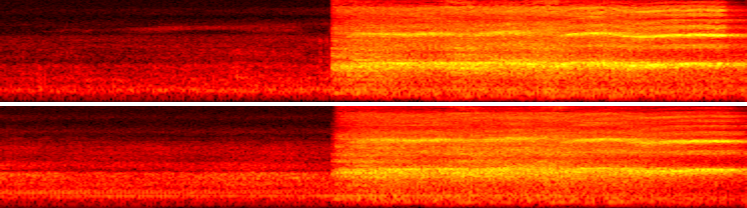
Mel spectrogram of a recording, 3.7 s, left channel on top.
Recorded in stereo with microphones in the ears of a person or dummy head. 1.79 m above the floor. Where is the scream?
65° left (ahead or behind), 2.5 m; by 3.6 s 75° left (ahead or behind), 0.9 m.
